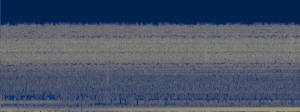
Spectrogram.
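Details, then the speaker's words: Coil drag test rig spinning up; steady low drone building slightly with a rough hum underneath from one poor new bearing (from China) just fitted; noisy bearing. "One of the new bearings I fitted is not very good. That's what you can hear."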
